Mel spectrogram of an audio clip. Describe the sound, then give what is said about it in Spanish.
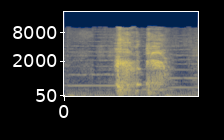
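Two short, harsh coughs or throat-clearing bursts from a person in a smoke-filled studio, one right after the other, loud over a faint steady hum. “Y tenemos ganas de toser y esas cosas porque tiene mucho humo.”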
